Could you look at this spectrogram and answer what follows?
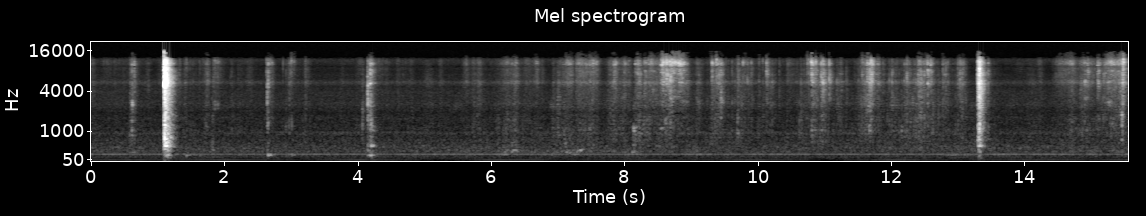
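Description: Sharp metallic clicks and knocks of tools and bicycle rack parts being handled during disassembly: a loud one about a second in, others near four seconds and near the end, with fainter clinks between, over a faint steady hum.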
